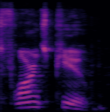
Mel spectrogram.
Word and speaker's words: Florence Pugh: And I just messaged you guys, Florence Pugh. That's how you Yeah.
